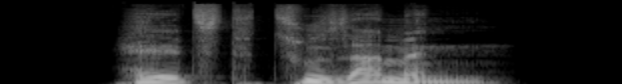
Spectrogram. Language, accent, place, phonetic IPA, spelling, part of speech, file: German, Germany, Berlin, [ˌhɛlt͡st t͡suˈzamən], hältst zusammen, verb, De-hältst zusammen.ogg
- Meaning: second-person singular present of zusammenhalten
